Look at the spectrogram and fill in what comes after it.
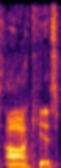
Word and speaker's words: Arceus: It is Arceus, by the way. I have heard from people that's how it is supposed to be pronounced,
